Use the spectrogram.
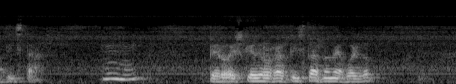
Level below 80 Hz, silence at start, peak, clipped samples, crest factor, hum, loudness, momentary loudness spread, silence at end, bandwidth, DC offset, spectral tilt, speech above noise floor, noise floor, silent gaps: -60 dBFS; 0 s; -6 dBFS; under 0.1%; 18 dB; none; -22 LUFS; 24 LU; 0 s; 16 kHz; under 0.1%; -7 dB/octave; 22 dB; -44 dBFS; none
